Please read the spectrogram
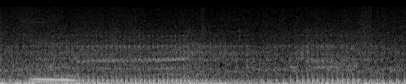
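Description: Honda CRF250L single-cylinder engine running at low speed as the bike slows down, a steady low pulsing exhaust note.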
